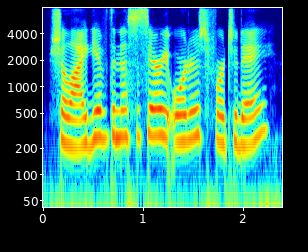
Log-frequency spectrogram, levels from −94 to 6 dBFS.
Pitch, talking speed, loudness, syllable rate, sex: 250 Hz, 225 wpm, -17 LUFS, 5.9 syllables/s, female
